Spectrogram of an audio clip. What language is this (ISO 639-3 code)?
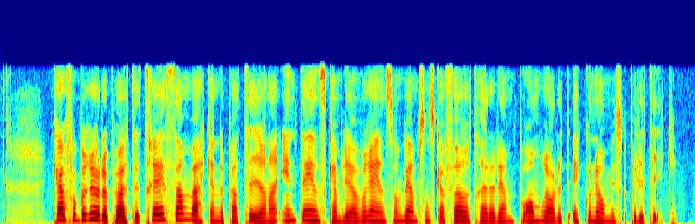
swe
